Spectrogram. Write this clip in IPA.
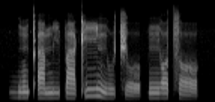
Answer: ɡ͡b ũ˨ kʼ a˨ m i˨ p a˨ kʼ iː˦ ɲ u˨ t͡ʃ o˨ | ɲ ɔ˨ t͡s ɔ˨

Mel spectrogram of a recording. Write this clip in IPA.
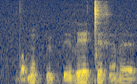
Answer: dˤ ʉ˩ b õ˥ pː ʉ˨ pː ɪː˩ v eː˦ ǀ ɪ˦ x ɛ̃˩ v ɛ˨

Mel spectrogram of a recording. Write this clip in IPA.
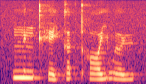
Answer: n̪ ɪ˥ ŋ kʰ e˨˩ j k ɐ˧ k̚ t̪ʰ ɔː˨˥ j w ɵ˨˧ ɥ

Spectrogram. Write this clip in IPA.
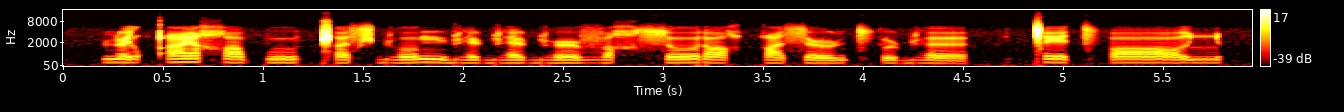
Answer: ɳ ə lʲ qʼ e χ ɔ p u ǁ ʌ s ɖʱ o ŋ ɖʱ e ɖʱ ɛ ɖʱ ə˞ v ə χ s o ɾ ɔ χ q ɛ s ə˞ ɳ t͡sʼ u ɖʱ ə | ǀ e t͡sʼ ɔ ʎ

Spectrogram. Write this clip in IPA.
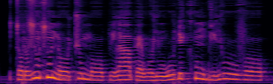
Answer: t o˨ ɾ ʊ˨ z ũ˦˨ s ũ˦ n oː˨ t͡ʃ u˦ m oː˨ p i˨ l aː˦ p ɛ˨ w ʊ˨ j ũ˨ w u˦ ɗ ɪ˦ kʰ ũ˦ ɡ͡b i˨ j uː˦˨ v oː˨

